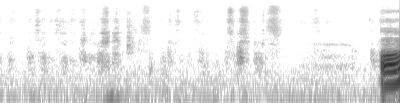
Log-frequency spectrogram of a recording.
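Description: Pen writing on paper: faint, short scratching strokes as a word is written by hand.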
